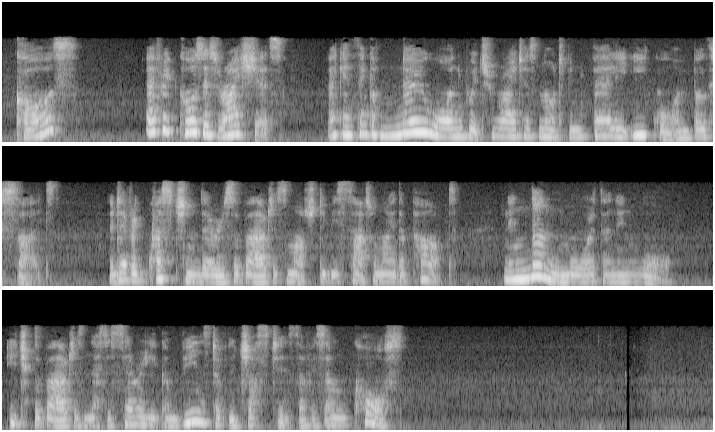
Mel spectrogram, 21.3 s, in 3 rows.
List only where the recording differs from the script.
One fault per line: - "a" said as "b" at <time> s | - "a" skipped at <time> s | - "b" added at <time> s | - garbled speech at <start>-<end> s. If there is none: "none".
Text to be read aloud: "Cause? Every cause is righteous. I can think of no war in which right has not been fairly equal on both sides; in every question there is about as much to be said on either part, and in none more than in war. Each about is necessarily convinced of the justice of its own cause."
none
